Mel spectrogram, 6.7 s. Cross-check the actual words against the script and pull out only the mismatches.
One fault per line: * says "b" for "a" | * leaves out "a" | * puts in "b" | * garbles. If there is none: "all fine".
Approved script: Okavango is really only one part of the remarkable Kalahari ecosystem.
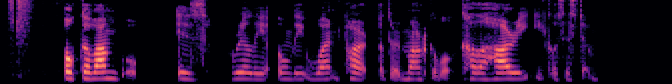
all fine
